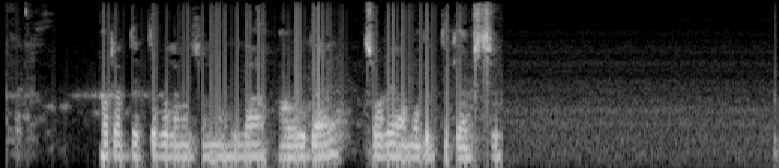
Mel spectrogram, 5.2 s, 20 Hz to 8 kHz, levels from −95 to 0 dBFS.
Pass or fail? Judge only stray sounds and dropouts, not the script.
pass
